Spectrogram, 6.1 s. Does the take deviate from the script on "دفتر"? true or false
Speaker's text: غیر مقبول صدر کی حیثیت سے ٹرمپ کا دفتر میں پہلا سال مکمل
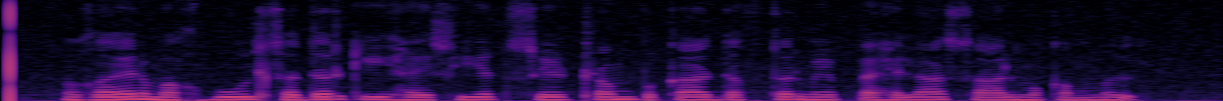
false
